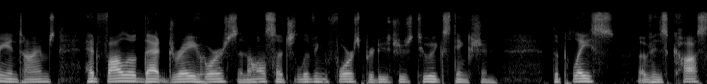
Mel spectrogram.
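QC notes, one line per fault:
1.99–3.94 s, repeated packet loss (robotic sound): the speech turns choppy, with ten short dropouts, the longest 34 ms. Each hole is bridged by stretching the preceding sound forward, so around a fifth of a second, a tenth of this stretch, is rebuilt rather than real.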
